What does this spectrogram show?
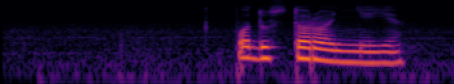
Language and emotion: Russian, neutral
